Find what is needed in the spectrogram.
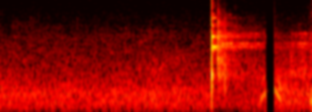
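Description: Near silence, then about a second and a half in a single sharp metallic ping with a short ring: a metal college baseball bat hitting the pitch for a ground ball.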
